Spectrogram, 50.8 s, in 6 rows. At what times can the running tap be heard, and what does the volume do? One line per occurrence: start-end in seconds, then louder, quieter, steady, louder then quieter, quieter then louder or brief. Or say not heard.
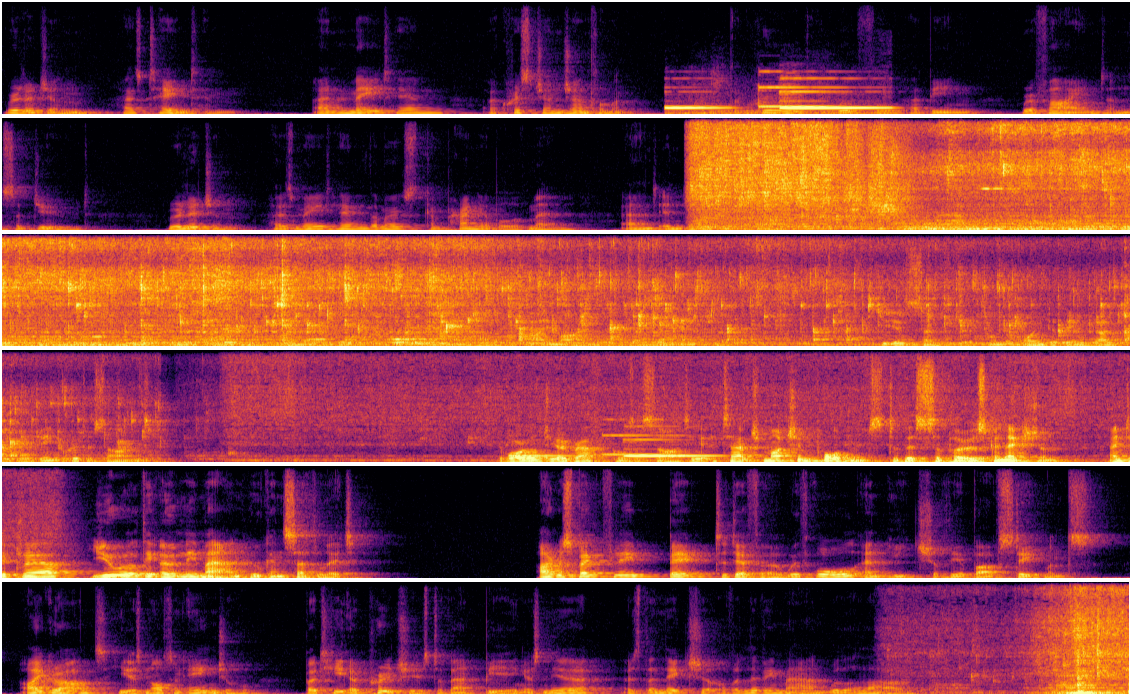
13.6-34.4 quieter
48.8-50.7 brief.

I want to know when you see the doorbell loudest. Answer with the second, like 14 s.
6 s.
